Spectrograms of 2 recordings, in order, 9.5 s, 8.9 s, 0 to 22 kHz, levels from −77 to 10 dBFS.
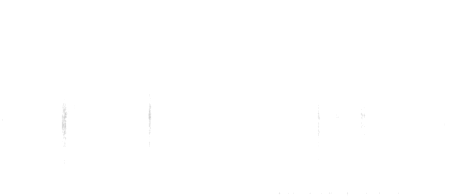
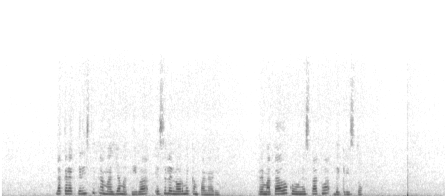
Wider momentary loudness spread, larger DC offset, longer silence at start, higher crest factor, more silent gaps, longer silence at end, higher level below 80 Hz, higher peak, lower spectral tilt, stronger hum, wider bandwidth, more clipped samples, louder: second, 9 LU vs 15 LU; neither; second, 0 s vs 0.65 s; first, 30 dB vs 16 dB; neither; second, 0 s vs 0.3 s; second, under -90 dBFS vs -50 dBFS; second, -44 dBFS vs -12 dBFS; second, 0 dB/octave vs -5.5 dB/octave; neither; about the same, 16 kHz vs 16 kHz; neither; second, -63 LUFS vs -27 LUFS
